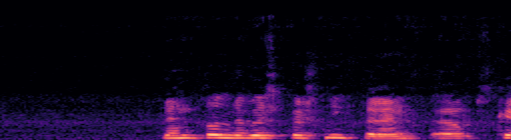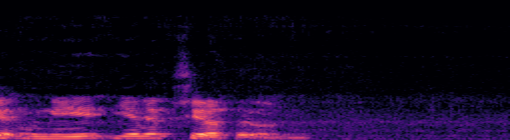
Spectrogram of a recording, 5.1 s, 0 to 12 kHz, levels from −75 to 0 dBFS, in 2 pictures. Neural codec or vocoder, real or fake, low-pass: vocoder, 44.1 kHz, 128 mel bands, Pupu-Vocoder; fake; 10.8 kHz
